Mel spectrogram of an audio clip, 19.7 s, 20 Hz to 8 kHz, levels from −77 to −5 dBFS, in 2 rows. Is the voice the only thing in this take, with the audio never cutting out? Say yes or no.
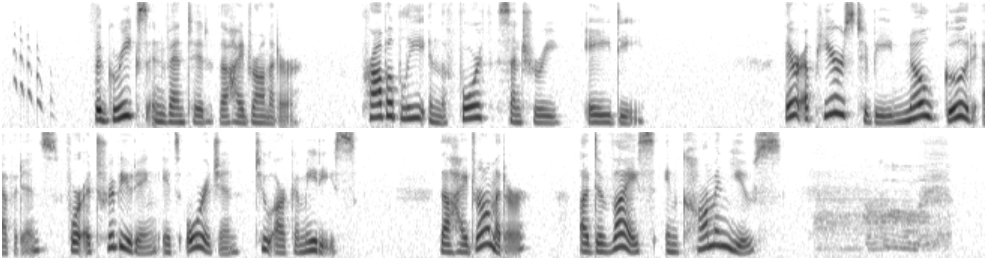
no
